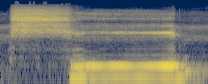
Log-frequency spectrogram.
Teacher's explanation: اس شین کو آواز پھیلا کر پڑھتے ہیں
